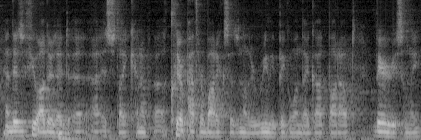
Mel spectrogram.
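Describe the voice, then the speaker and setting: A young man from Canada, a guest engineer, talking in a relaxed, rambling way with many fillers and restarts. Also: deep voice, fast. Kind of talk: casual interview conversation. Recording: echoey room.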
